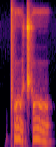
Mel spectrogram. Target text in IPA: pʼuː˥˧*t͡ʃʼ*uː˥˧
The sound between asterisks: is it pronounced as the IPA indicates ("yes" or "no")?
yes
